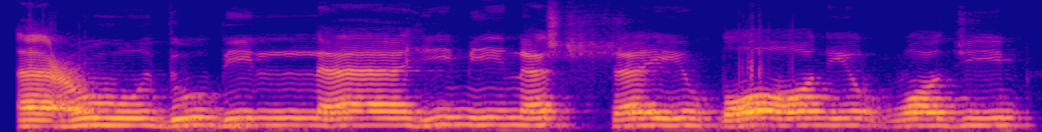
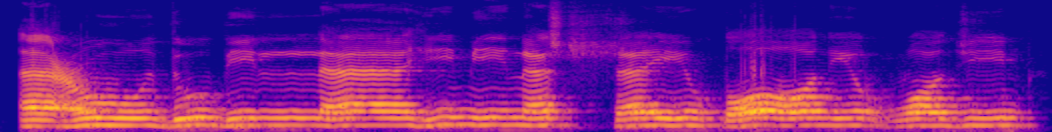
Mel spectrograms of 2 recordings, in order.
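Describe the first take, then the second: First: Each Arabic consonant is articulated at its exact place. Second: The same.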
